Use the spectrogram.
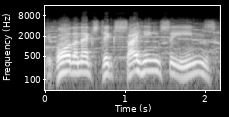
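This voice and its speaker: A man's voice: a little high, measured pace. A man announcing and narrating a 1940s radio western in a formal, theatrical style. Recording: muffled vintage 1940s radio recording. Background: music.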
